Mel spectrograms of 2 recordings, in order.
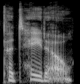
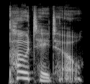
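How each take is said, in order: First: The stress is on the second syllable. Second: The stress is on the first syllable. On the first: The speaker calls it right. "that O gets reduced, and it's really more of an uh or a schwa almost" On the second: The speaker calls it wrong. "if it were, we would say potato"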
